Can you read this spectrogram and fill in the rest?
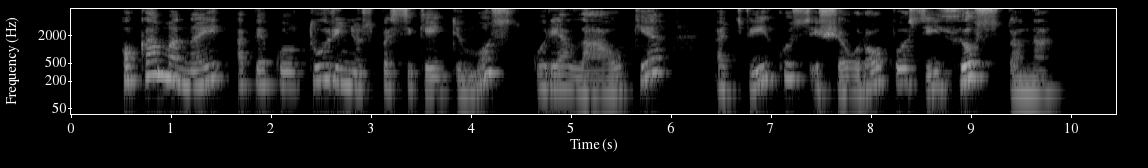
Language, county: Lithuanian, Kaunas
